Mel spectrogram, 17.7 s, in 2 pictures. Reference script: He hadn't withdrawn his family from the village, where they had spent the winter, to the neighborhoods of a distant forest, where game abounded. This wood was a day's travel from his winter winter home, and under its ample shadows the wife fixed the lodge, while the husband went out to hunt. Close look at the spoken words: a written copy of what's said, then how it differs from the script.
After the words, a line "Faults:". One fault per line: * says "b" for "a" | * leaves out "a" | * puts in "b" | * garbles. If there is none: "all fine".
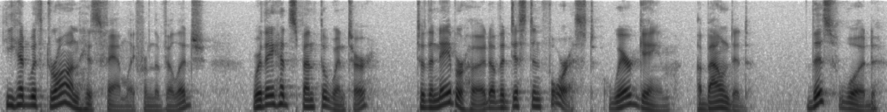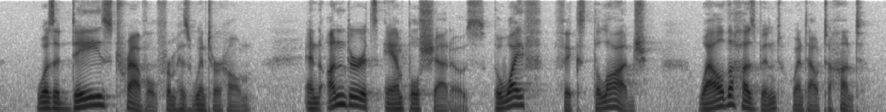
He had withdrawn his family from the village, where they had spent the winter, to the neighborhood of a distant forest, where game abounded. This wood was a day's travel from his winter home, and under its ample shadows the wife fixed the lodge, while the husband went out to hunt.
Faults:
* says "had" for "hadn't"
* says "neighborhood" for "neighborhoods"
* leaves out "winter"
